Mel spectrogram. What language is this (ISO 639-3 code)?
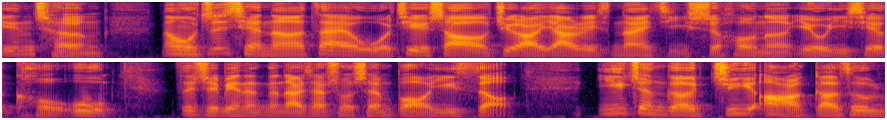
zho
